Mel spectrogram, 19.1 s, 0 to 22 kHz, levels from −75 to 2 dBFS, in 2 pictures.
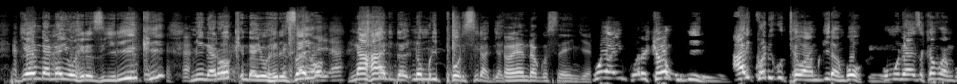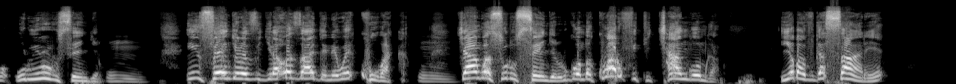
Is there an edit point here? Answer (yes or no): no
